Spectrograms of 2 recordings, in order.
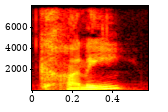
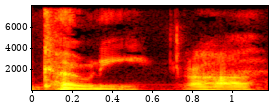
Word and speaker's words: coney: The word coney, referring to rabbit, was originally pronounced cunny.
